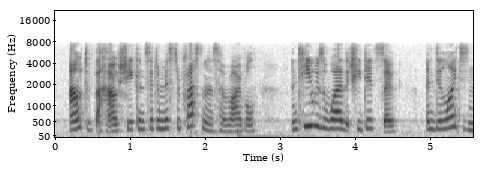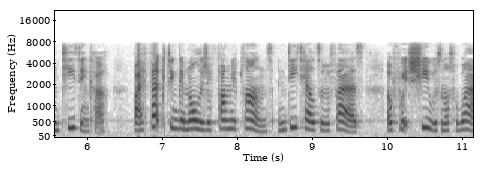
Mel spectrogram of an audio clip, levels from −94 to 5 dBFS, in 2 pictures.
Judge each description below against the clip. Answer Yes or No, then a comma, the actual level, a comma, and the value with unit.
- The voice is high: Yes, very high, 260 Hz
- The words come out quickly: Yes, fast, 215 wpm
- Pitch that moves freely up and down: No, average, 3.8 semitones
